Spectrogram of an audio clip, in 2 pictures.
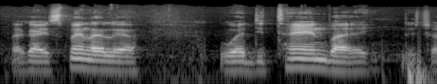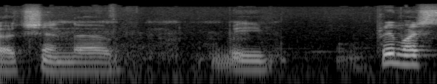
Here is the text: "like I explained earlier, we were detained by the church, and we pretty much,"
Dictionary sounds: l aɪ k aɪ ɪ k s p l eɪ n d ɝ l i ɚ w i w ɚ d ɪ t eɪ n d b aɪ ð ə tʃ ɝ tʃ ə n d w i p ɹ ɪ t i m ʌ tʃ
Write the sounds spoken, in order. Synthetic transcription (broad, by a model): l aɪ k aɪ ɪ s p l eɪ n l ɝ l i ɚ w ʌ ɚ d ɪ t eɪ n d b aɪ ð ə tʃ ɝ tʃ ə n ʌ w i p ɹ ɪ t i m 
